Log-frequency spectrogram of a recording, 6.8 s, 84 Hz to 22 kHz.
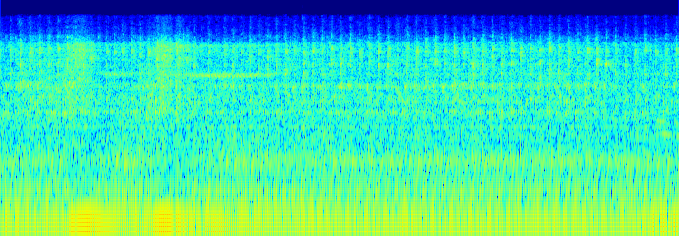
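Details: MG on its first start in 22 years, after a new ignition switch, plug wires, starter relay, and gas fed through a filter directly to the carburetor. After an earlier stall with a stuck choke it runs smoothly: steady low rumble, even firing, no knocks or misses. Normal idle.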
